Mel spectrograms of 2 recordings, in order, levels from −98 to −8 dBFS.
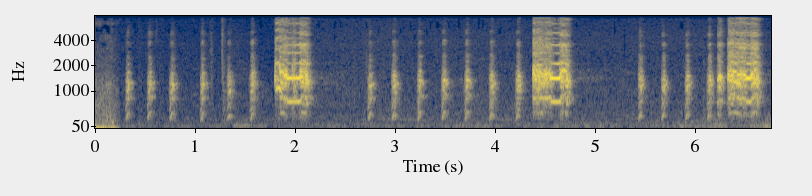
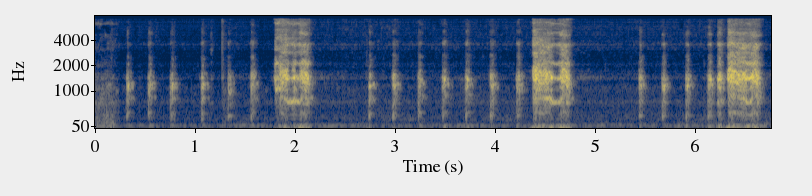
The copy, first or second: second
